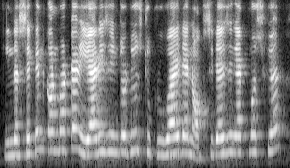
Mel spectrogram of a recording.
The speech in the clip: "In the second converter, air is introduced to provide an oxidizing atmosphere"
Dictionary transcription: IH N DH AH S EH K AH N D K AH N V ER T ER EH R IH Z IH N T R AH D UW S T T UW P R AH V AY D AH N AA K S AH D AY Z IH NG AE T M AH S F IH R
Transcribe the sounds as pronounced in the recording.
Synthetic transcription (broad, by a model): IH N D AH S EH K AH N D K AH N B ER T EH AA R IH Z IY N T R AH D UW S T T UW P R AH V AY D AH N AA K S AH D AY Z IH NG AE T M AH S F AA R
